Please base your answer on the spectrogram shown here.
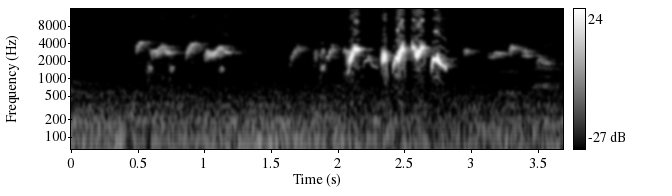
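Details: Song phrases of a caged red-whiskered bulbul: a few quiet, wavering whistles, then a fast run of chirps building into loud, rich, bubbling notes, and soft whistles trailing off.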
